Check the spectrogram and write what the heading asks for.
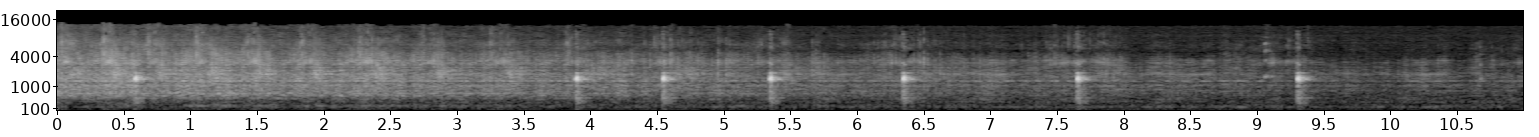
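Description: Roulette ball spun round the wheel's track, a continuous rolling whir that slowly fades as the ball loses speed. Sharp ticks come over it at lengthening gaps as the ball slows.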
